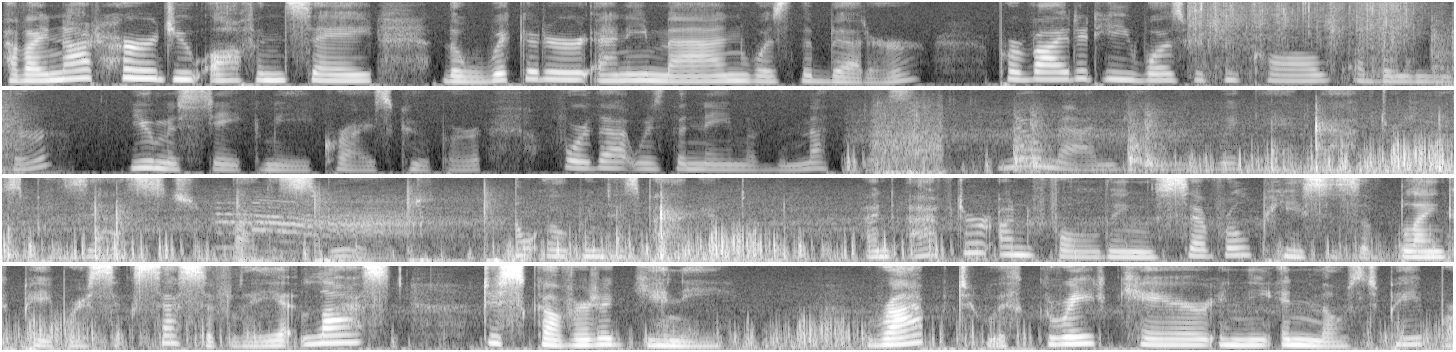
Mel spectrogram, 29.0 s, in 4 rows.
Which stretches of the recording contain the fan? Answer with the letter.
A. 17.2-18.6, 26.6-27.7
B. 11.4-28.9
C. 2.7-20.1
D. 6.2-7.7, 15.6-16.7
B.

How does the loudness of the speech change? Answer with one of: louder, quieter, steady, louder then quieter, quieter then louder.
quieter then louder.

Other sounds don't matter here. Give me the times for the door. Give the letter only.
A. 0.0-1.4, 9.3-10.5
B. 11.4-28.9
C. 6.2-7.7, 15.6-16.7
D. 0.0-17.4
C.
